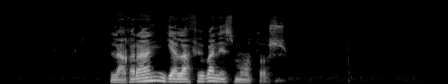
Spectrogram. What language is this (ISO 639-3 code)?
arg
